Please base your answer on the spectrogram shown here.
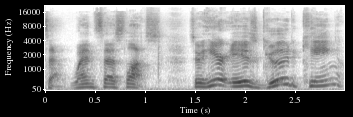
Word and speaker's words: Wenceslas: over and then we have good king wenceslas wenceslas that's how you pronounce that wenceslas so here is good king wenceslas we're almost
